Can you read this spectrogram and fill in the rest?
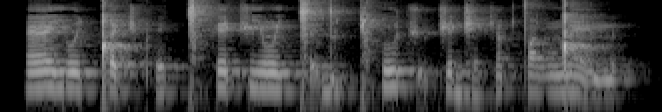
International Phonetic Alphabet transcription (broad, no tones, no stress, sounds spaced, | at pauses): ɛ̃ j u i̯ ǃ ɛ t͡ʃ pʼ e̤ ǀʰ ɪ t͡ʃ j ũ j ǀ ḛ d ṵ ǀʰ u t͡ʃ ṵ t͡ʃ ɪ d͡ʒ ɛ̤ t͡ʃ ẽ t͡ʃ tˤ ẽ ŋ͡ǃ ẽ m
